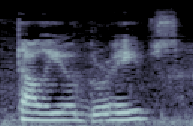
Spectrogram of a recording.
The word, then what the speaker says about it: Thalia Graves: Do you want to pronounce her name? Thalia Graves.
